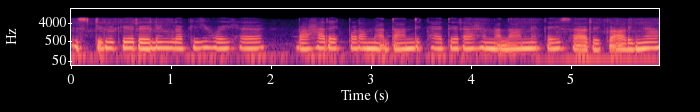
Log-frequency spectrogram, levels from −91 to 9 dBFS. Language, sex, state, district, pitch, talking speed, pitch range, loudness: Hindi, female, Uttar Pradesh, Jyotiba Phule Nagar, 220 Hz, 205 wpm, 215-230 Hz, -15 LUFS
